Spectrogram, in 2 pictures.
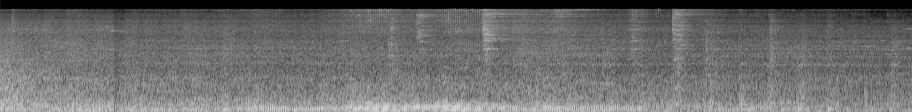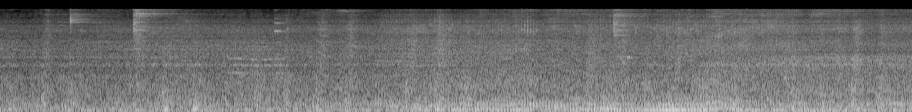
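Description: Passenger coaches of a departing diesel-hauled train rolling past at close range: a continuous rumble and low hum, with the wheels clacking irregularly over the rail joints.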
